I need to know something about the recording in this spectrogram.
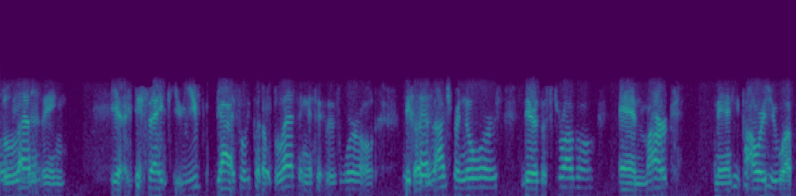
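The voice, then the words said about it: Hoarse voice. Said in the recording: “I'm sounding a little bit hoarse right now because I'm sick”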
